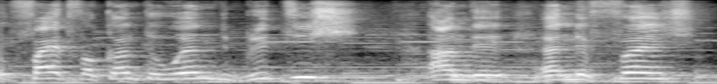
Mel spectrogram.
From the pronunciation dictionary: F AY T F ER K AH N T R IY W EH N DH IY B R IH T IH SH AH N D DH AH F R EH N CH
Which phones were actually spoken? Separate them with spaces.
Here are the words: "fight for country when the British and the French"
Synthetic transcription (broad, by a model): F AY T F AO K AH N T IY W EH N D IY B R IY T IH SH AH N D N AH F R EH N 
